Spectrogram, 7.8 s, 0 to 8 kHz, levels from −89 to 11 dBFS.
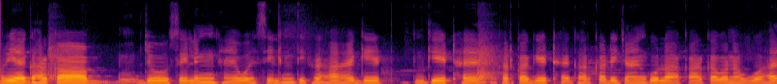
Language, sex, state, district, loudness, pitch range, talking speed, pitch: Hindi, female, Chhattisgarh, Raipur, -17 LUFS, 185-195 Hz, 210 wpm, 190 Hz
